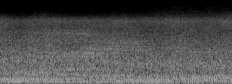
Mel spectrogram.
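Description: Steady background vehicle noise, a low hum under an even hiss, with no distinct events.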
